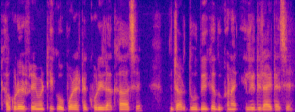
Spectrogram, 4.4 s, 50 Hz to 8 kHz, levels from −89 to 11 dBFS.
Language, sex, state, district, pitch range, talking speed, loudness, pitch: Bengali, male, West Bengal, Alipurduar, 125-140 Hz, 205 wpm, -15 LUFS, 130 Hz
